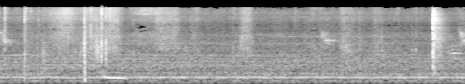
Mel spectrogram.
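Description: Steady electrical hum in the room, with a couple of sharp clicks and brief rustles as rubber clogs are pulled on and their heel straps flipped into place.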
